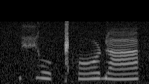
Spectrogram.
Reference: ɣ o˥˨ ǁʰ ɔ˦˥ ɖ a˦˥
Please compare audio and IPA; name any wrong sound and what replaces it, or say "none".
ɣ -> ç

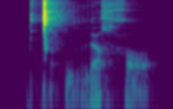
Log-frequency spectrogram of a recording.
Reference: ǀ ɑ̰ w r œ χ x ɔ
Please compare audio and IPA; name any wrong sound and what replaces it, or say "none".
none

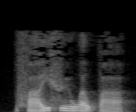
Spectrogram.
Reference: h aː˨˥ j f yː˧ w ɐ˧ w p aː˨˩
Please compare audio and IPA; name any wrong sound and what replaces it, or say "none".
h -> f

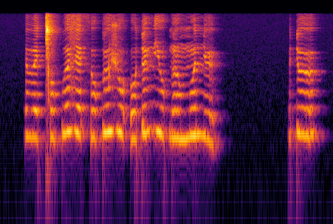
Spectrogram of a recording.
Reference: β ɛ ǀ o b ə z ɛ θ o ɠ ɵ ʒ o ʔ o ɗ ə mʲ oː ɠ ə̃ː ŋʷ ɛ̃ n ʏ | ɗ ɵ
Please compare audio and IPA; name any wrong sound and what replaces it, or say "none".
none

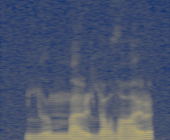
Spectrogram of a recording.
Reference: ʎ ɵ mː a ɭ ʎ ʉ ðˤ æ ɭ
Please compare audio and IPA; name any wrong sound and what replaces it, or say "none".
æ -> ɐ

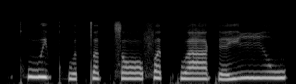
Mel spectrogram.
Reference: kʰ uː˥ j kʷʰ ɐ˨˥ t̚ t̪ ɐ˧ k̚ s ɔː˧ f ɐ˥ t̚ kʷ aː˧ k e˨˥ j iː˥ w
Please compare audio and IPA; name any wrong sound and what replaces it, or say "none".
none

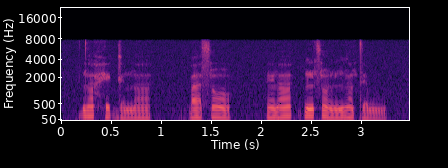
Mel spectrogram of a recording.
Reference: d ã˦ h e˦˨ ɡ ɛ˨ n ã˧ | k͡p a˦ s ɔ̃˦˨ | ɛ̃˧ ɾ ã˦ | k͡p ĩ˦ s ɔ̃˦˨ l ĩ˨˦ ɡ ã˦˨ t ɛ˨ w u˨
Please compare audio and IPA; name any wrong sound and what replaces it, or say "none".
none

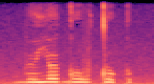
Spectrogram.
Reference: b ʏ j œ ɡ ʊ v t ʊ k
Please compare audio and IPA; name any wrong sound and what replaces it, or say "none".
none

